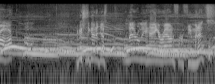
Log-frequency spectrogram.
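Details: A gibbon at a zoo in Moncton, New Brunswick, sitting on a rock after encouragement, sings its loud territorial call of wavering, tonal hoots that swoop up and down, audible across the zoo.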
